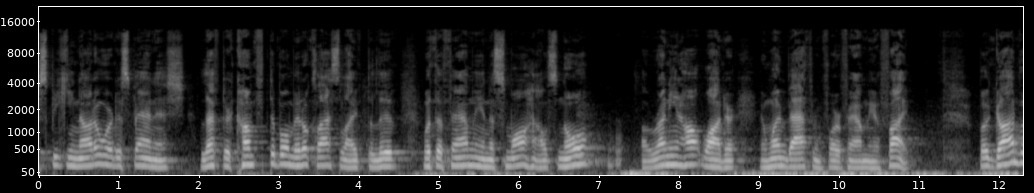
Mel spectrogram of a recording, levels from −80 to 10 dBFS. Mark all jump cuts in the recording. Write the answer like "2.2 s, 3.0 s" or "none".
7.5 s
